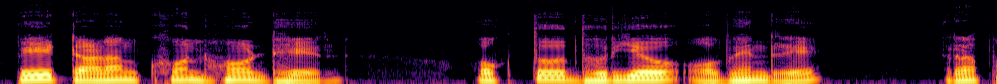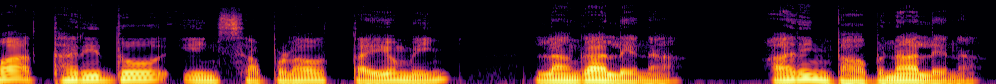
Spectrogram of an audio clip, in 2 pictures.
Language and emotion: Santali, sad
